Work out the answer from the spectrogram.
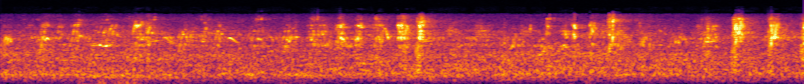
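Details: Rosy starlings, migrants from Europe to India, feeding on banana; a continuous dense chatter of high, scratchy chirps and clicks, many short notes overlapping with no pause.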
